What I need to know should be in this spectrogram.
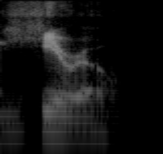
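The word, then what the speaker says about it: Herro: But the name that surprises me is their other young 21-year-old kid in Tyler Harrow, apparently being Hero. – Sorry. I pronounced the two R's instead of the, like, if there was another O there.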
